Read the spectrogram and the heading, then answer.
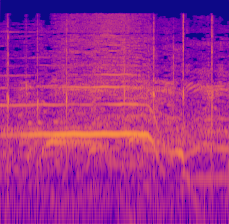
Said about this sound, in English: And then once the verdict's read, I see people start cheering, you know, people are pumping their fists in the air, they're waving Black Lives Matter flags, some people are hugging.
